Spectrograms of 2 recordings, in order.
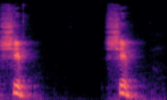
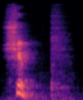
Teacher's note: The body of the tongue is raised high and is as close as to the roof of the mouth. The jaw drops very little and the mouth is barely open.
